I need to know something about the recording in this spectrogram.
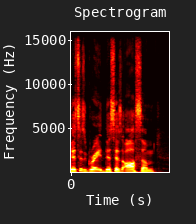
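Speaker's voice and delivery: plain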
